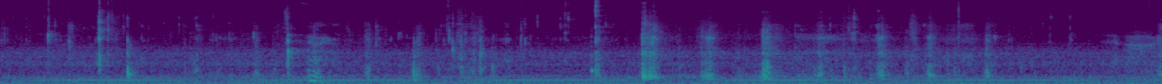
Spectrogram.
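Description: A person biting and chewing a taco close to the microphone: faint, irregular small clicks and crackles of chewing.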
